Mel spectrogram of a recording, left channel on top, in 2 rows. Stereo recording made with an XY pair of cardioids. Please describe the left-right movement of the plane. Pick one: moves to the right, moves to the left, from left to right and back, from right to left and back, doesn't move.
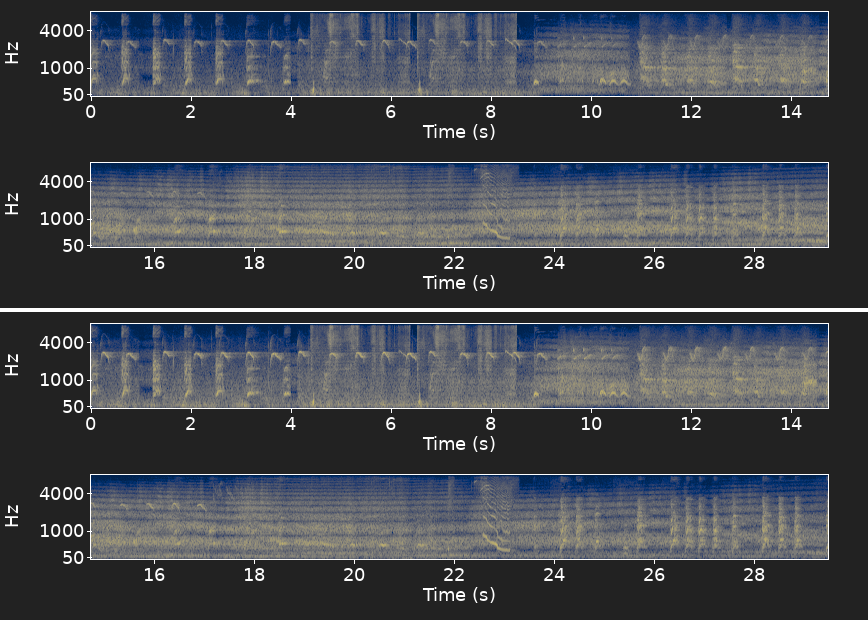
moves to the left.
